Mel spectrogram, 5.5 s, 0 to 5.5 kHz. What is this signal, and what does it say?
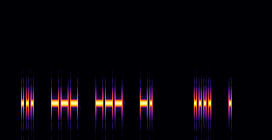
Morse code, heard as a keyed tone, about 25 wpm, spaced as for 16 wpm, 700 Hz. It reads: SOON HE
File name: Pinocchio / Pinocchio ch5 10 25 ik1hge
